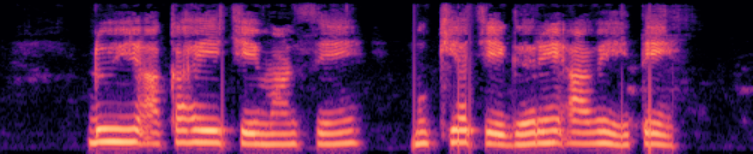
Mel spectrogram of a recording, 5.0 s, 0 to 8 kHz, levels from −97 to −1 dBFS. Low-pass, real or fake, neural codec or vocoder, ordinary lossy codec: 7.2 kHz; real; none; Opus, 64 kbps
